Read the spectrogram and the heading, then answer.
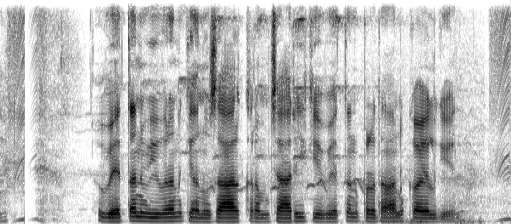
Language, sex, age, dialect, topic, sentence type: Maithili, male, 18-24, Southern/Standard, banking, statement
